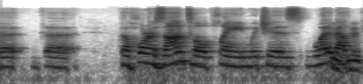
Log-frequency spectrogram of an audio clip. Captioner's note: laughs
